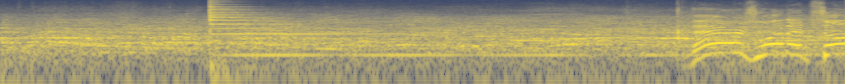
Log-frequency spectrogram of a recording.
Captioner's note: bell rings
